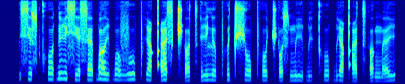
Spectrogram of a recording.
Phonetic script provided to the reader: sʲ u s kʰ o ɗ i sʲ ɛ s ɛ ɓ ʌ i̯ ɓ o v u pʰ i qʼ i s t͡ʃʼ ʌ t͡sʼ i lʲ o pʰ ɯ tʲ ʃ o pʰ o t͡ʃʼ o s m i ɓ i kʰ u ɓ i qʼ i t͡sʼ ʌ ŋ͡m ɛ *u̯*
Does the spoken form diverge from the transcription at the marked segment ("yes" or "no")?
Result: yes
